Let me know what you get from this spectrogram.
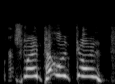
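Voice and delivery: very high, loud, hammed-up squawk; hammed-up high yell for his gun against the iguanas; mock hunting cry. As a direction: squeal it like a cartoon hunter.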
